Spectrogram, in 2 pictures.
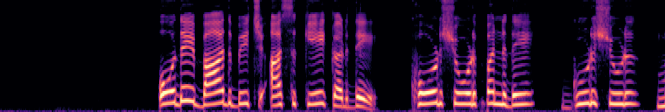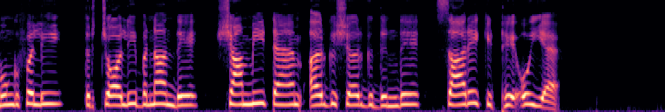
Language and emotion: Dogri, neutral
